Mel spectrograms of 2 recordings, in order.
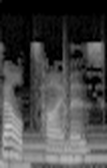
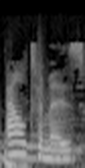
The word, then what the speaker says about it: Alzheimer's: did make me giggle it's Alzheimer's not Altimas or Old-Timers I don't care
